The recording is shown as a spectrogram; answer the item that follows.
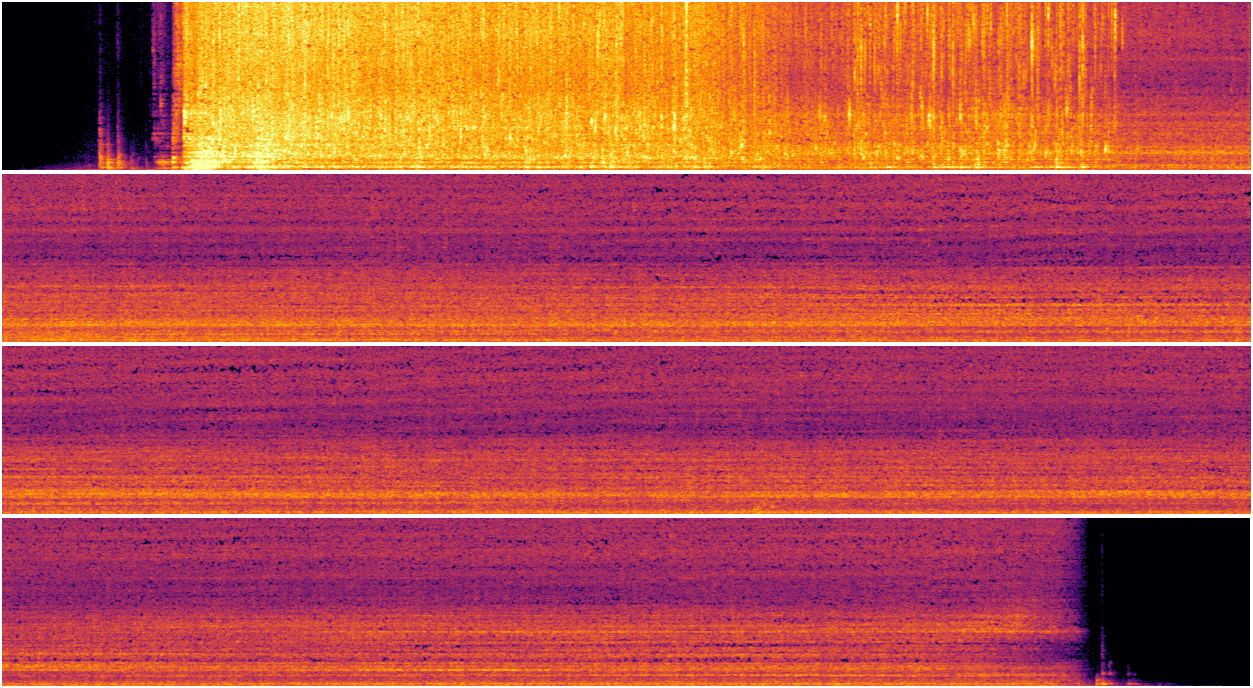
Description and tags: FX Bathroom Toilet WaterFlushing
Toilet, Water flushing.
flushing, water, toilet, bathroom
